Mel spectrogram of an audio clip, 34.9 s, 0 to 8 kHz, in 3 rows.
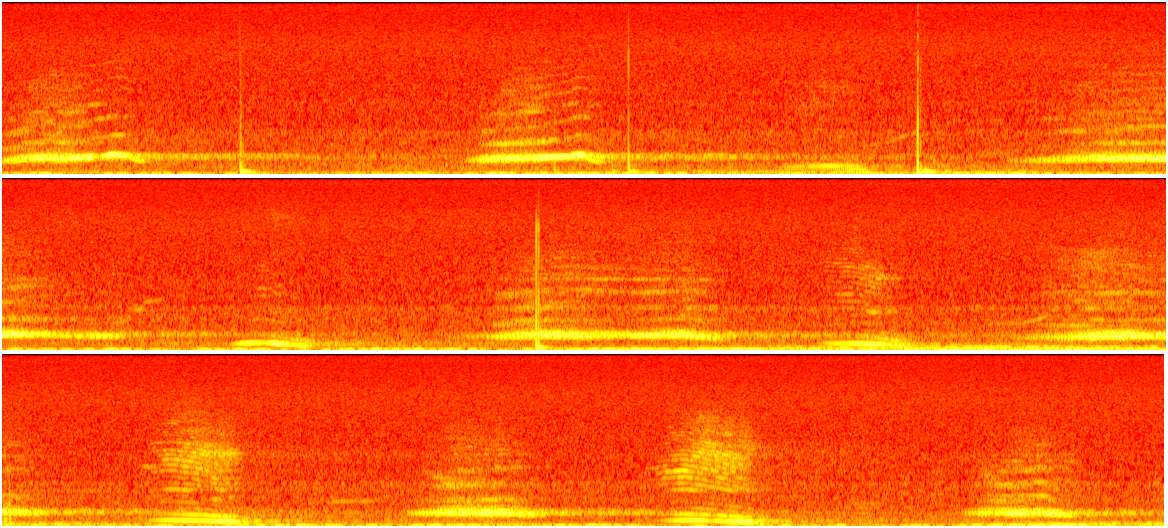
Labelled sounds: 0.9	1.2	humpback whale, 0.93 to 2.8 kHz
11.7	12.0	humpback whale, 1.1 to 1.2 kHz
16.6	17.8	humpback whale, 0.90 to 1.3 kHz
20.1	20.7	humpback whale, 1.1 to 1.7 kHz
22.6	22.9	humpback whale, 0.96 to 1.1 kHz
24.8	25.7	humpback whale, 1.0 to 1.6 kHz
29.7	30.7	humpback whale, 0.80 to 1.7 kHz
33.5	33.8	humpback whale, 0.93 to 1.1 kHz

